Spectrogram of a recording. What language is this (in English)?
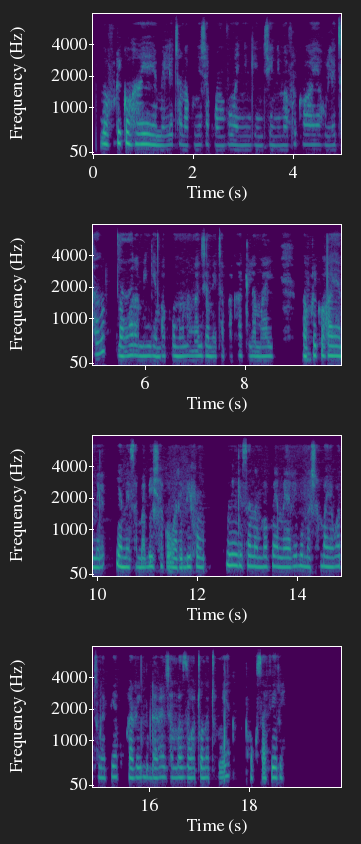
Swahili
